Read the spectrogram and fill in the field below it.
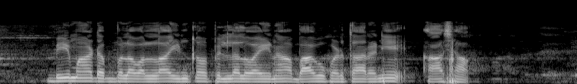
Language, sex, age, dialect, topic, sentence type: Telugu, male, 18-24, Southern, banking, statement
